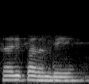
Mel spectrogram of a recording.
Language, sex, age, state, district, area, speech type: Tamil, female, 18-30, Tamil Nadu, Ariyalur, rural, conversation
